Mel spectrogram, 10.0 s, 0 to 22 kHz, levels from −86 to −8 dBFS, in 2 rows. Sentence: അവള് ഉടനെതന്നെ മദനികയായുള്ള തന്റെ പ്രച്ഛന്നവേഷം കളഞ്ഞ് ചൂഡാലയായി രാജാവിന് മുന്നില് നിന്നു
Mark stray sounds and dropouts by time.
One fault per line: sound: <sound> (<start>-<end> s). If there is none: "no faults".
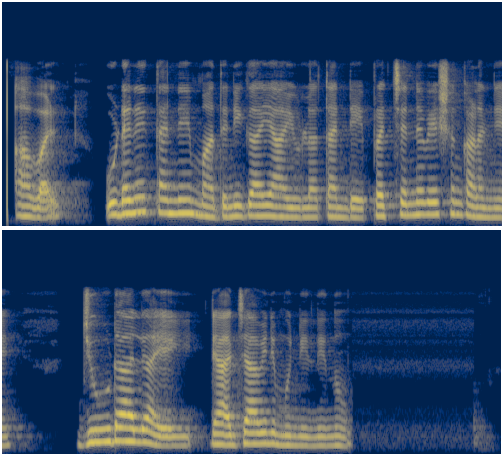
no faults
